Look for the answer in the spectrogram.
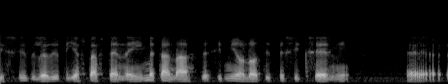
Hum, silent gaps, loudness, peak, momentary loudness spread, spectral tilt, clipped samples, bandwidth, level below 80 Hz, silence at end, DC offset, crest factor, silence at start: none; none; -27 LUFS; -8 dBFS; 11 LU; -9 dB/octave; under 0.1%; 3.8 kHz; -78 dBFS; 0.1 s; under 0.1%; 18 dB; 0 s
